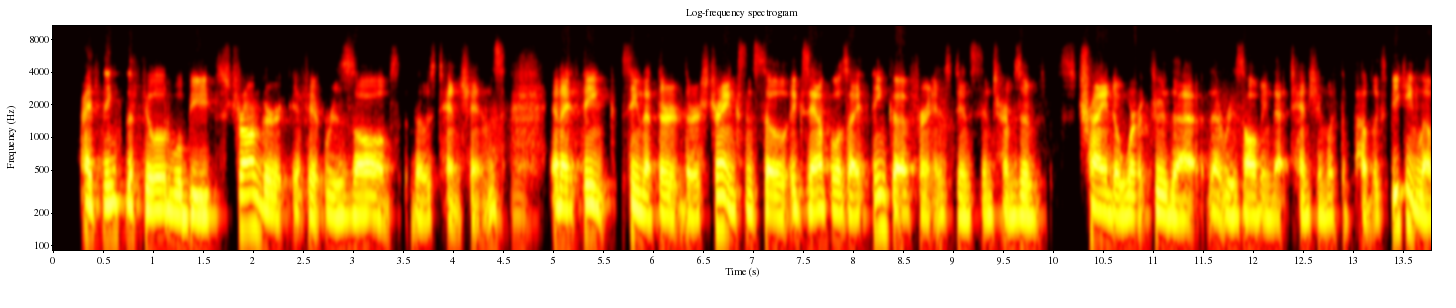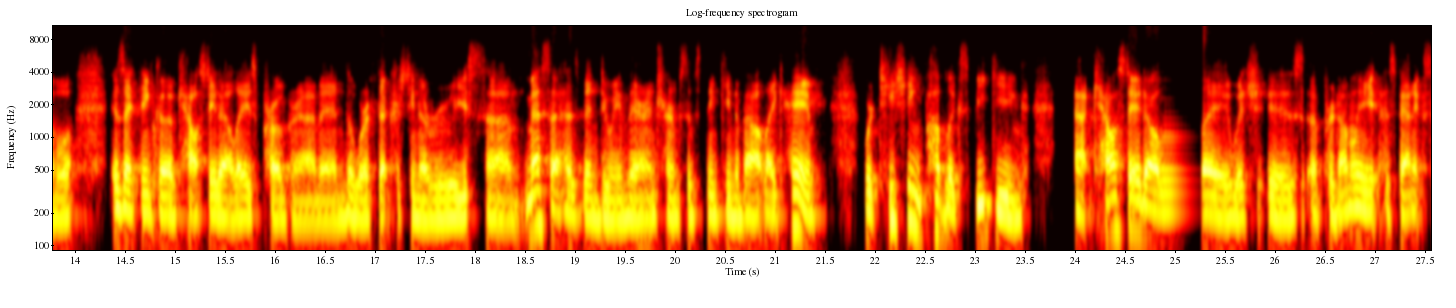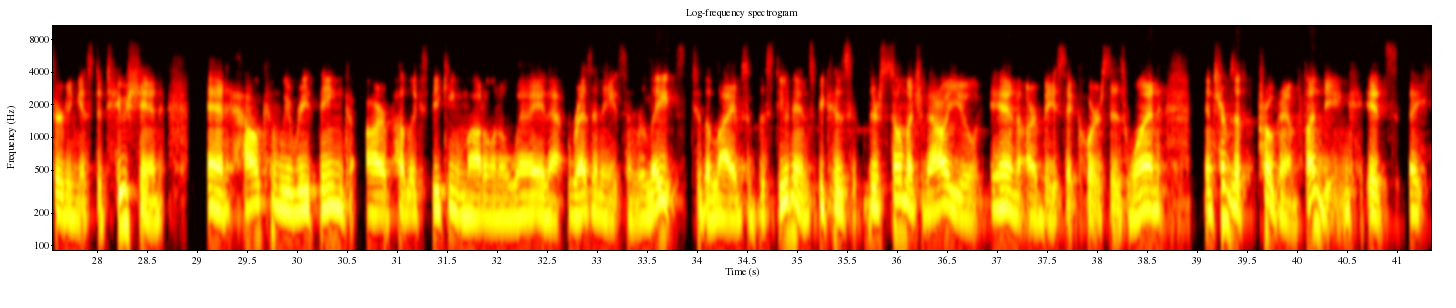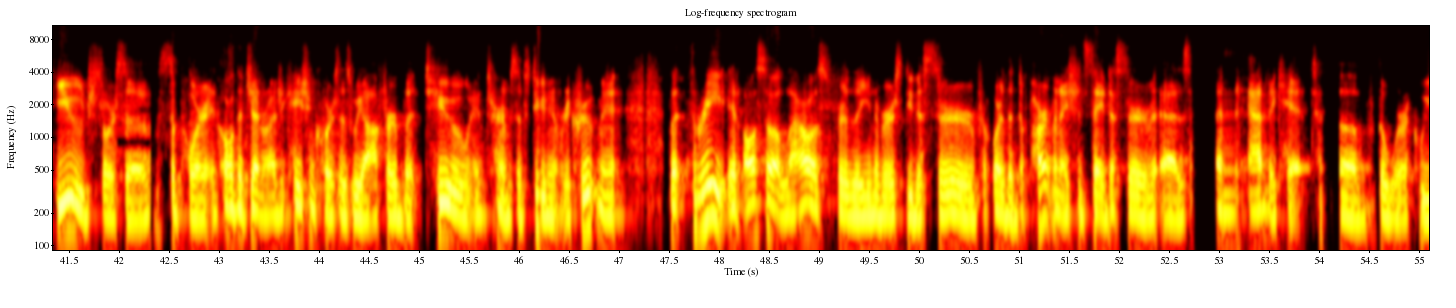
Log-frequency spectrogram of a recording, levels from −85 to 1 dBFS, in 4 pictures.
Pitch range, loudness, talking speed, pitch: 90-105 Hz, -18 LUFS, 185 wpm, 95 Hz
